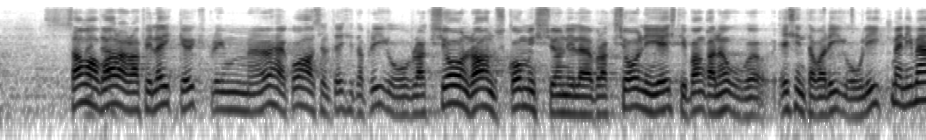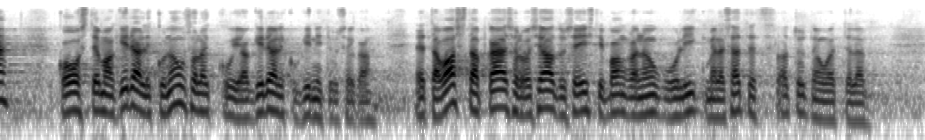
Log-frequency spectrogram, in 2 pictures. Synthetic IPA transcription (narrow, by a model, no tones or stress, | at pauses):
sɑmɑpɑɾɑɡ̥rɑfilejkˑːeyksprimyɦe̞ko̞ɦɑse̞lt̪ːˑe̞s̬ʲit̪ːˑɑb̥riːɡikoɡ̥ufrɑk̚t̪sio̞ːnrɑɦɑnd̪̥usko̞misːjo̞nʲile̞frɑk̚tsio̞ːnʲie̞ːsʲt̪ipɑŋɡ̥ɑnɤwɡo̞ɡue̞sʲind̪̥ɑvɑɾiːɡiko̞ɡ̥uliːkme̞nime̞ | ko̞ːst̪e̞mɑkirjɑlikːˑunɤwso̞le̞kːˑujɑkirjɑlikːˑukinːit̪ːˑuse̞̰ɡ̥ɑ̰ | e̞̰t̪ːɑvɑst̪ɑb̥̚kæeso̞lvɑse̞ɑd̪useːsʲt̪ipɑŋɡ̥ɑnɤwɡo̞ɡ̥uliːkme̞le̞sæt̪ˑːe | ɑ̰t̪ːˑud̪̥nɤwe̞t̪ːˑe̞le̞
